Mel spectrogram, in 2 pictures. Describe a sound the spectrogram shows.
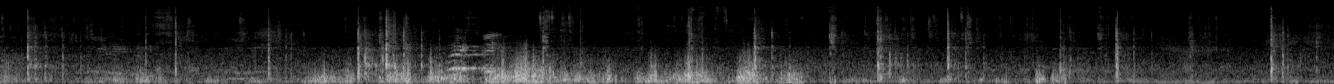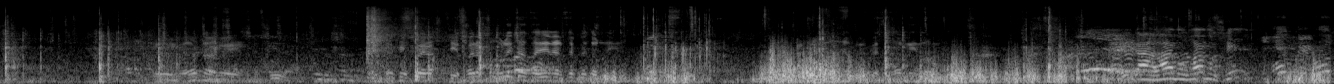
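A racket strikes a ball with a sharp crack.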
